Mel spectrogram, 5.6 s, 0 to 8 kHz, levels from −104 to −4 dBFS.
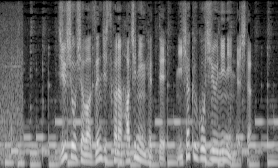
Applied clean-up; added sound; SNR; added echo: none; none; none; none.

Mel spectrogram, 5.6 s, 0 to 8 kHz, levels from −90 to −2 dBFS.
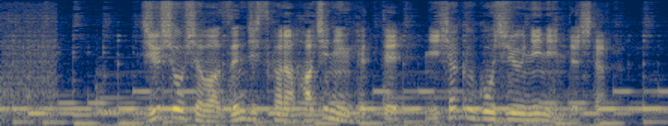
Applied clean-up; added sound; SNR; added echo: none; Gong; 17 dB; reverberation time 0.8 s.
